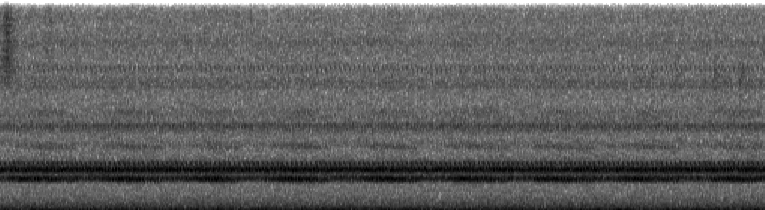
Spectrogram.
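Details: Snowy Tree Crickets and Four-spotted Tree Crickets trilling together on a summer night at Chautauqua open space, Boulder, Colorado; continuous high, softly pulsing chirps layered in two close bands, with nothing else standing out.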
